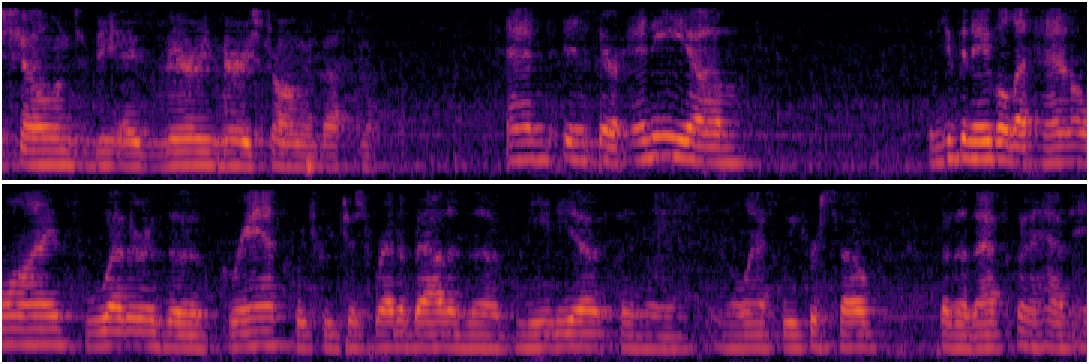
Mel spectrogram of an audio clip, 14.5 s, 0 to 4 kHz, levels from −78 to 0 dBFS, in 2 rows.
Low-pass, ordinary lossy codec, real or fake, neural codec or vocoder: 3.6 kHz; MP3, 32 kbps; fake; codec, 16 kHz, 16 kbps, FreqCodec, smaller model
